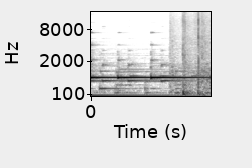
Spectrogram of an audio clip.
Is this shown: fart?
no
